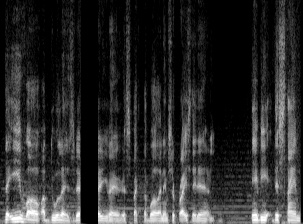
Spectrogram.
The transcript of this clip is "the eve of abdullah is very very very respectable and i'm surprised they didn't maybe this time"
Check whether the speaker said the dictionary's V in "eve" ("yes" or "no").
yes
